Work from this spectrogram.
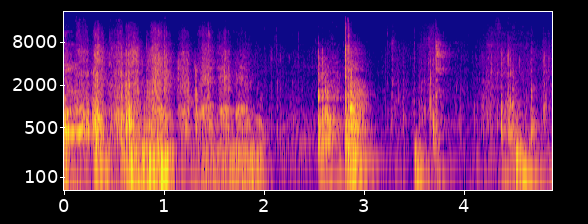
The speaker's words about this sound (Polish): Teraz będę kroiła kapustę pekińską. Ja zawsze kapustę pekińską najpierw kroję na pół. Łatwiej jest osobie, myślę, że nie tylko niewidomej, pokroić taką kapustę, bo wtedy wszystko nam się nie rozsypuje. Teraz przekroję na pół.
